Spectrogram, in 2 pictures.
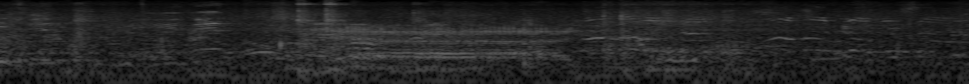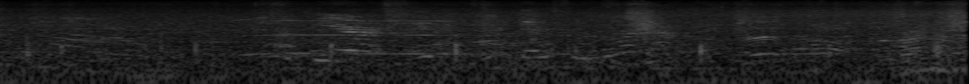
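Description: Adult men and women chatter nearby outdoors.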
